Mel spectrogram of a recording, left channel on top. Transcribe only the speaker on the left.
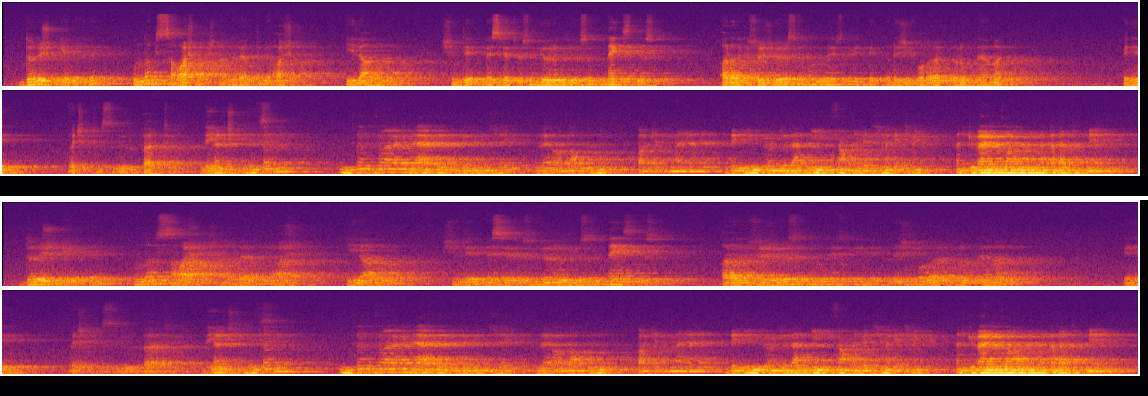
Dönüş gelirdi. Bununla bir savaş başlardı veyahut da bir aşk ilanı olurdu. Şimdi mesaj atıyorsun, görül diyorsun, next diyorsun. Aradaki süreci görüyorsun. Bunun hepsini bir teknoloji olarak yorumlayamak beni açıkçası ürpertiyor. Neyin
içindeyiz?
